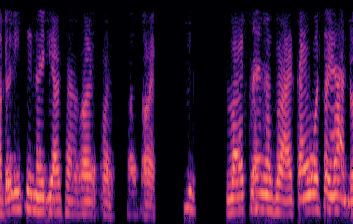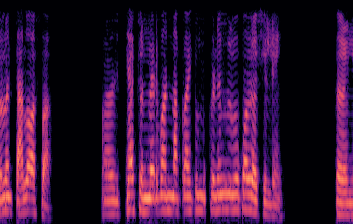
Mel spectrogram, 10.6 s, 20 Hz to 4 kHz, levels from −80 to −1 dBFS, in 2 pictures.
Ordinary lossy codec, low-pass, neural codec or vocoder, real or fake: none; 3.6 kHz; codec, 44.1 kHz, 1.7 kbps, Pupu-Codec; fake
